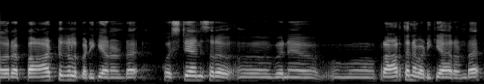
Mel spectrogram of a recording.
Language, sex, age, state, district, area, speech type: Malayalam, female, 60+, Kerala, Pathanamthitta, rural, spontaneous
